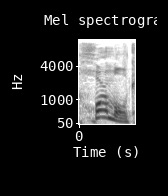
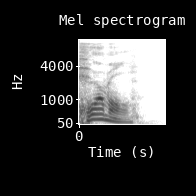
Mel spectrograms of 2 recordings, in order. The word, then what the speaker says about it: Hormel: Hormel. – Hormel is how the family pronounced it. It just, when it went public, people started saying Hormel.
